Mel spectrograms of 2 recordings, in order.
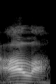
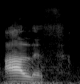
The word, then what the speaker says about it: aleph: he's exactly right olive i want y'all saying allah you're not saying right it's the aleph y'all got it it's the olive that's it although it's spelled a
